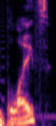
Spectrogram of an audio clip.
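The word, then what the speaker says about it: Blaidd: Is it Blade or is it Blythe? Because I think he pronounces it Blythe. But it's spelled B-L-A-I-D-D.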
